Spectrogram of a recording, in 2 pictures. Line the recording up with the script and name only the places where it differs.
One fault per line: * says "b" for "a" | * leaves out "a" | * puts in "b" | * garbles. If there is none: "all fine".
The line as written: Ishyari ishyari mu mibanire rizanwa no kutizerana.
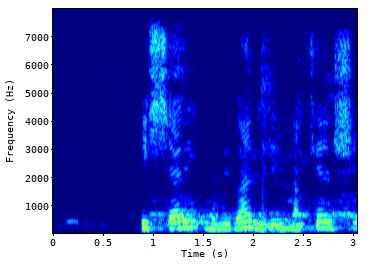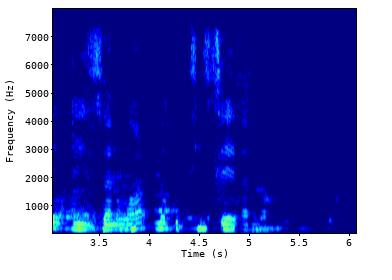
* leaves out "ishyari"
* puts in "akenshi"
